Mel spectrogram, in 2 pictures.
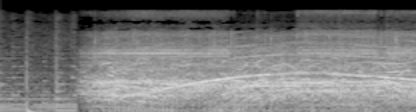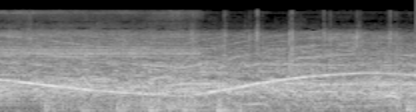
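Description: A vehicle siren wailing slowly up and down, about one rise and fall every five seconds, over the steady noise of a crowd. Music and a voice cut off just before it starts, under a second in.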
